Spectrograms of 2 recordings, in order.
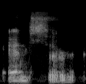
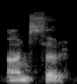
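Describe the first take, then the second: First: It is said with an American accent. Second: It is said with a British accent. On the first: "in the U S we say answer" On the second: "maybe that's the British spellings, uh, British pronunciation"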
